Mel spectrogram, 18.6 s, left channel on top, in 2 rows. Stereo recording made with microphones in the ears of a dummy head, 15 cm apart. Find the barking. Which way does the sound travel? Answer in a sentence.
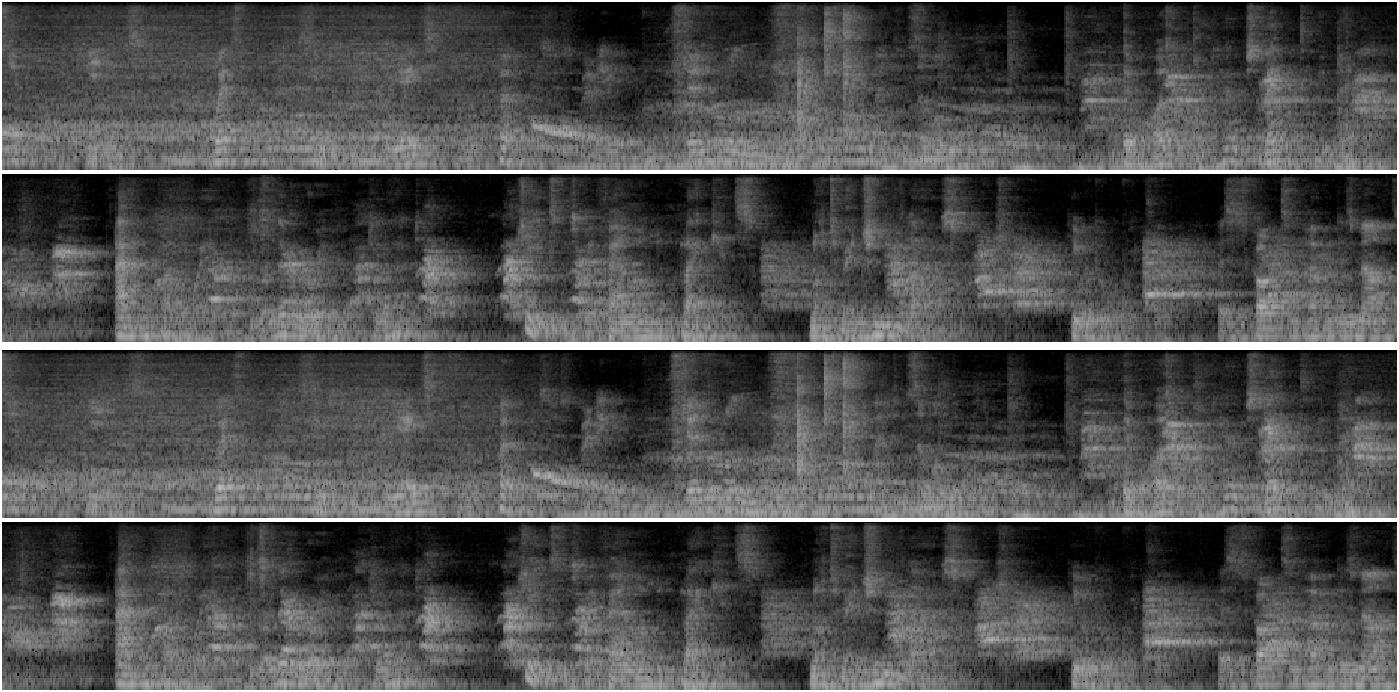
In this clip you hear the barking go right and come back.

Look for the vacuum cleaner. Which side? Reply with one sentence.
In this clip you hear the vacuum cleaner on the left.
